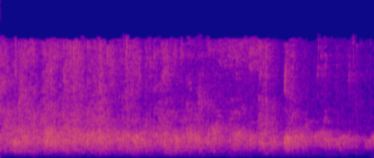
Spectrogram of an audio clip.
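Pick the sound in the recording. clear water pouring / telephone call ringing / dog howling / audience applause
audience applause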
